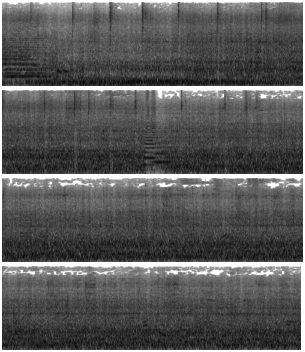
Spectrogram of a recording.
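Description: Train wheels clatter rhythmically over the rails.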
